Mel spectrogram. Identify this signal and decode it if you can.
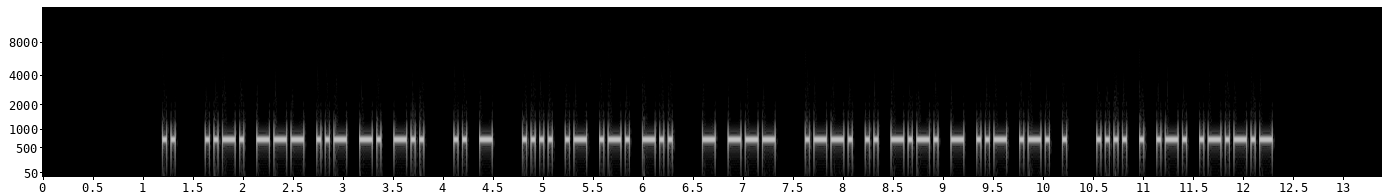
Morse code, heard as a keyed tone, about 27 wpm, 700 Hz. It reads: I FOUND IT HARD TO PICTURE HER.
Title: Sentences from Top 1000 Words - Review Part 1 - 28wpm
